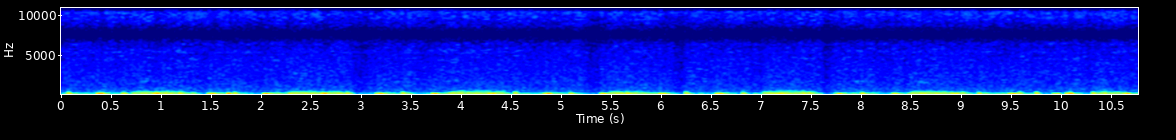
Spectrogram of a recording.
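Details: Heart thumping strongly after exercise: strong, fast thumping heartbeat at about 105 beats a minute, with a recurring soft whooshing between beats.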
